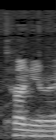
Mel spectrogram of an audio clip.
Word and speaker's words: Tonyan: Uh, Tonyan, I guess, is the proper pronunciation.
